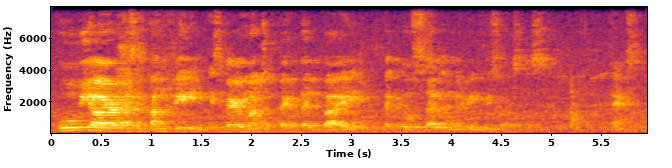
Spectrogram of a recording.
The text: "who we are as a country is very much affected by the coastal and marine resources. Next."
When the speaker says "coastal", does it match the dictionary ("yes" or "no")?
yes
